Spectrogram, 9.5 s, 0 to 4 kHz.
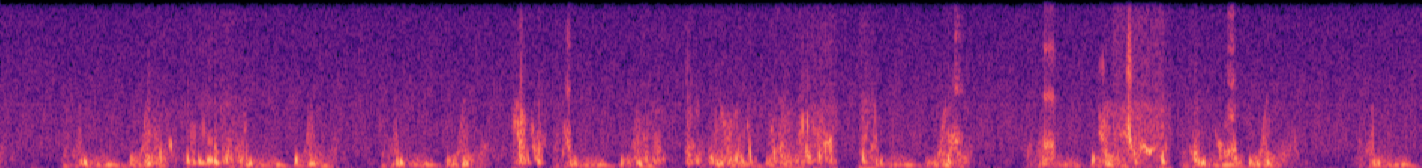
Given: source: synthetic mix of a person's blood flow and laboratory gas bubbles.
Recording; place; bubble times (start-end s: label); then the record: Doppler ultrasound of blood flow; precordium
0.95-1.18 s: bubbles
1.21-1.66 s: bubbles
3.40-3.65 s: bubbles
3.74-3.82 s: bubbles
4.26-4.44 s: bubbles
4.56-5.04 s: bubbles
5.11-5.59 s: bubbles
5.72-5.86 s: bubbles
6.28-6.48 s: bubbles
6.92-7.06 s: bubbles
7.30-7.81 s: bubbles
7.92-8.01 s: bubbles
8.09-8.29 s: bubbles
From the record:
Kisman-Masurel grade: 233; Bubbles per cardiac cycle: several, 3 to 8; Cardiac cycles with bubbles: 50 to 99%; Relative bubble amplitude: loud (0.450 to 0.775); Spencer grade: 3 (all of the cardiac periods contain showers or single bubble signals, but not dominating or overriding the cardiac motion signals); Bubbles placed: anywhere in the cardiac cycle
